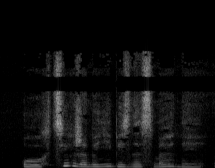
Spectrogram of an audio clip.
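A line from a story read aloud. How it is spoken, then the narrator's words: Sighing. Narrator (Ukrainian): скорошно зітхнув Гаррісон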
